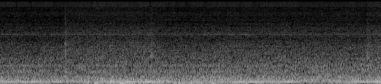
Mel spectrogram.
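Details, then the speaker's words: 2013 Mazak HCN 4000 III horizontal machining center, X-axis moving side to side through 17 inches of travel: a smooth, even low hum with a faint steady tone, no knocking. Way covers and ball screw sound normal. "Here's a video of X-axis movement, side to side, with 17 inches of travel. Way covers are moving nice. Ball screw sounds good."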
